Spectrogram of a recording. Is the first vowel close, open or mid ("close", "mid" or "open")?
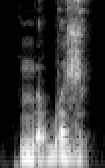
mid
